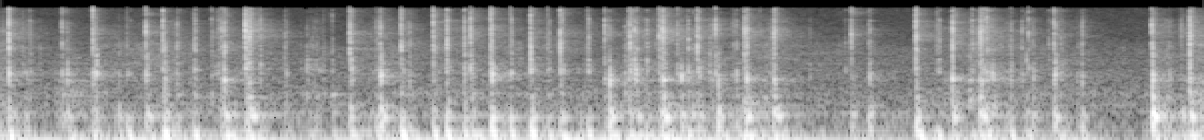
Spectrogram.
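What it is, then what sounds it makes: Plastic computer keyboard being typed on. Both hands type continuously with their fingertips on a full-size white-and-silver plastic Logitech wireless keyboard lying flat on a marble surface. A dense, steady stream of short, dry key clicks and taps, each with a low thump and a bright tick, runs unbroken for about six seconds.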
